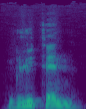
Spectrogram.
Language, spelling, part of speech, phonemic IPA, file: French, gluten, noun, /ɡly.tɛn/, Fr-gluten.ogg
- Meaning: gluten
